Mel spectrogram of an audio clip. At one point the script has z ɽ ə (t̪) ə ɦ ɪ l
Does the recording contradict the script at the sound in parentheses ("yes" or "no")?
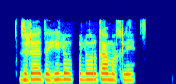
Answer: yes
